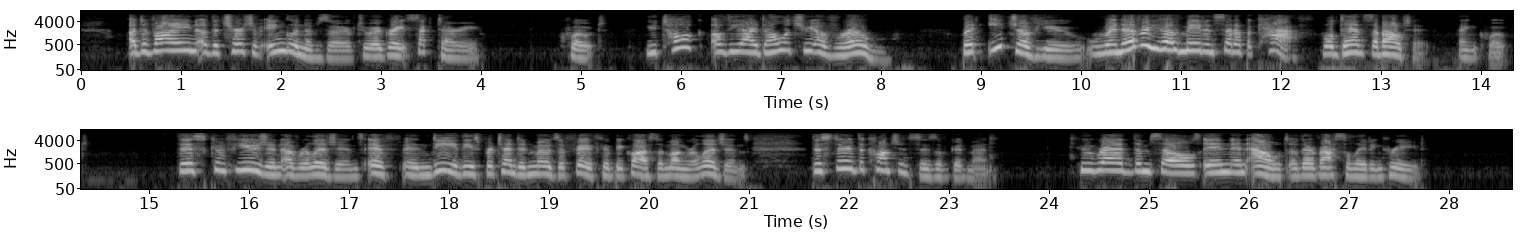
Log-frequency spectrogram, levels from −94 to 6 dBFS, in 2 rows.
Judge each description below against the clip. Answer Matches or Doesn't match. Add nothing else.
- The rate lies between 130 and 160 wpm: Matches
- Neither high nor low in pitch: Doesn't match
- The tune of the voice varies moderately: Doesn't match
